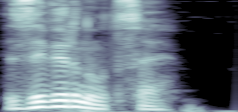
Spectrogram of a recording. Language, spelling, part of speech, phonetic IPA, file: Russian, завернуться, verb, [zəvʲɪrˈnut͡sːə], Ru-завернуться.ogg
- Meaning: 1. to wrap oneself up 2. to bend back, to fold back, to be rolled back 3. to bend up, to turn up, to curl up 4. passive of заверну́ть (zavernútʹ)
